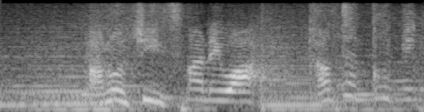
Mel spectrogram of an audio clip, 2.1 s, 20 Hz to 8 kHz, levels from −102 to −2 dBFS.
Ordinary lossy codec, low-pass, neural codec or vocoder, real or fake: none; 7.2 kHz; codec, 16 kHz, 0.5 kbps, X-Codec, HuBERT features, trained on balanced general audio; fake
